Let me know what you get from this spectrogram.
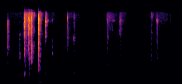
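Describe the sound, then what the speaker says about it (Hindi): Keys tap on a computer keyboard in a quiet room: a quick cluster of keystrokes at first, then sparse, scattered single presses trailing off. "यहाँ पे अब मैं कुछ भी लिख देता हूँ"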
